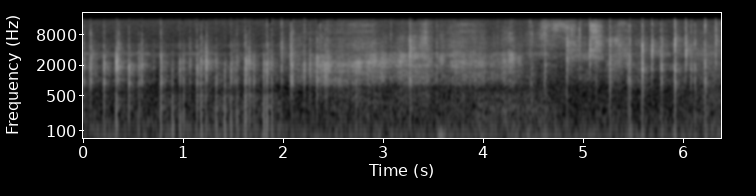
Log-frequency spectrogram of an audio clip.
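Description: A flat rectangular cardboard eyeshadow palette, held in both hands and shown front and back, is tapped and scratched with long acrylic nails. Quick, sharp clicking taps give way in the middle to a steady, bright, crinkly scratching, then return to scattered taps. The sound is mostly bright and papery, with little low end.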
